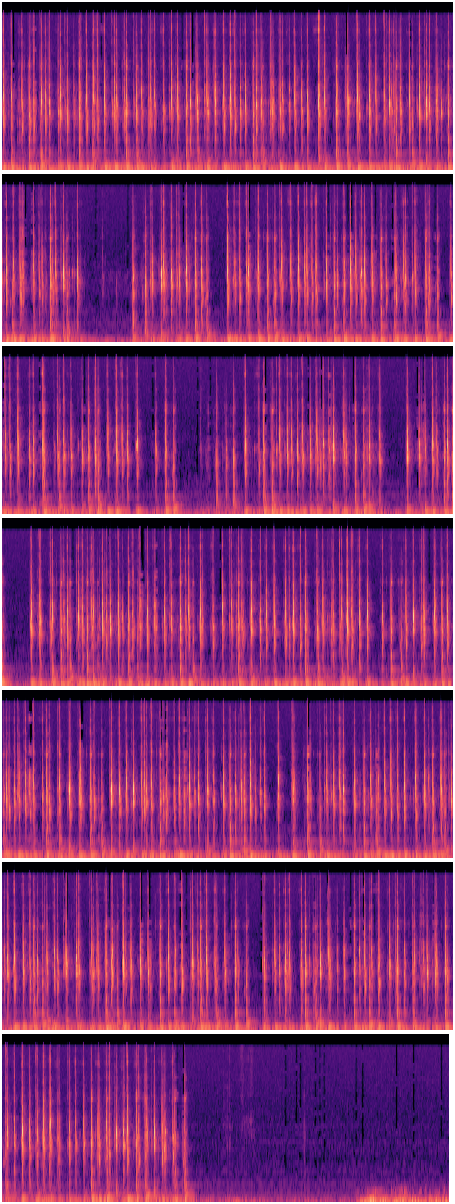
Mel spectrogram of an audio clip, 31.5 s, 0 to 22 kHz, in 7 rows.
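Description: Fast continuous typing on a GammaKay LK67 plastic-case mechanical keyboard fitted with Feker Panda tactile switches, with a few brief pauses and stopping about a second before the end. The spacebar is damped with silicone and gives no ping.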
